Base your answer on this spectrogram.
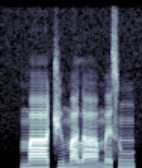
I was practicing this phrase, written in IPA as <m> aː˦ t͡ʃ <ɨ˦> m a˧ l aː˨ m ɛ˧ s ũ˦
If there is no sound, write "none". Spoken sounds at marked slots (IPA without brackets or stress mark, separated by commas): m, ɨ˦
